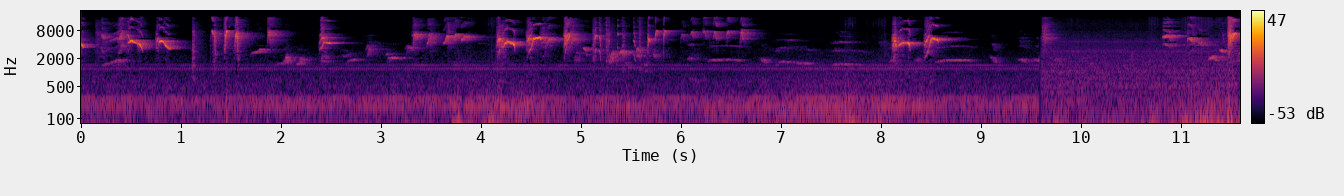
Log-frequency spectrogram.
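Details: Purple-throated sunbird, a young caged bird with a brown breast learning its song, played to prompt others to sing: repeated bursts of high sliding whistles and twitters separated by short pauses, fading near the end.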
